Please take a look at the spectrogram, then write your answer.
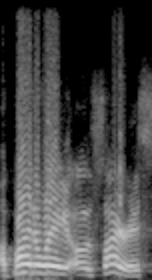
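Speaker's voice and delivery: hasty, loud, high-pitched yell. Mid-conversation, the speaker calls out to Osiris, yelling. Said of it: "sorry for my yelling".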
